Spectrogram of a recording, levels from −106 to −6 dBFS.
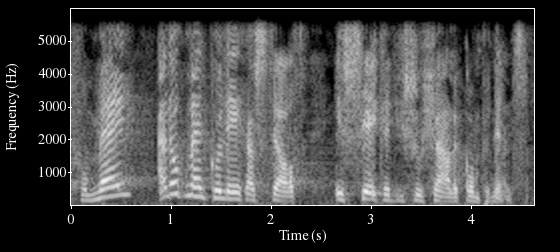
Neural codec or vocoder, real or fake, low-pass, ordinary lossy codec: vocoder, 44.1 kHz, 128 mel bands, Pupu-Vocoder; fake; 5.4 kHz; none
